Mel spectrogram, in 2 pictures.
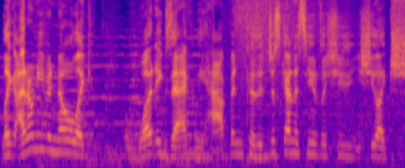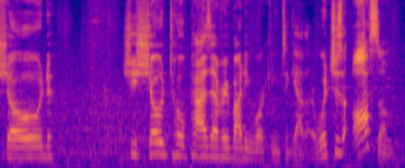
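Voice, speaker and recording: A man's voice: on the high side, expressive, moderate pace. A man giving casual, rambling gameplay commentary as a streamer, talking informally. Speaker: game streamer. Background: game music.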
